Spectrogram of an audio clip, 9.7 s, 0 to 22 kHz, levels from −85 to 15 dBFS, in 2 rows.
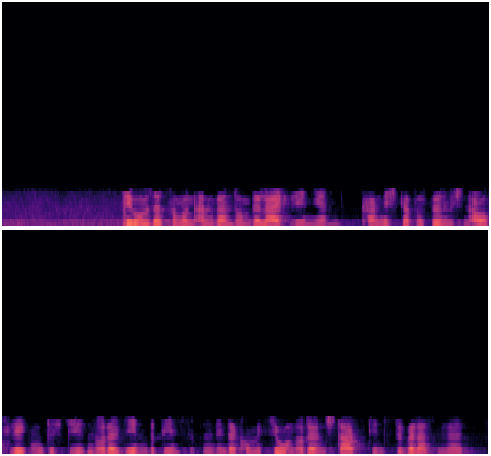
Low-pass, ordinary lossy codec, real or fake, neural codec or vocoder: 3.6 kHz; MP3, 32 kbps; fake; codec, 44.1 kHz, 3.4 kbps, Pupu-Codec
